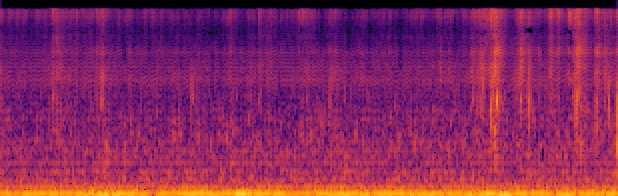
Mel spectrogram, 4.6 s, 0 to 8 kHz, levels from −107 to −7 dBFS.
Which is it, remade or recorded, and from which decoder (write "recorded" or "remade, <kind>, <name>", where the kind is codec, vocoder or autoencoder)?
remade, vocoder, BigVGAN v2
